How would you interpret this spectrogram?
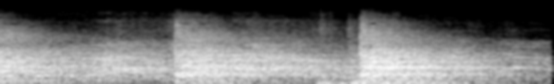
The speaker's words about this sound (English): And then there was a sound I will never forget, the sound of pounding on the door like a battering.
